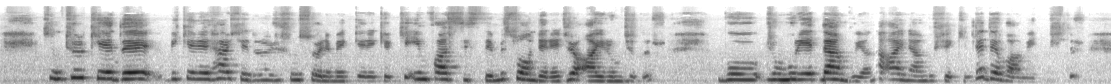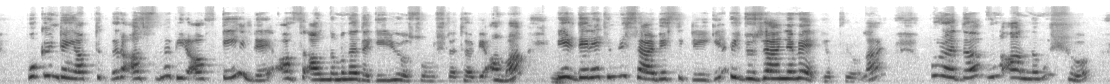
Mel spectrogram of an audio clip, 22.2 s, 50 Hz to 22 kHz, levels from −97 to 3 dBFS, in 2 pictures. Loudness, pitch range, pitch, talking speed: -25 LUFS, 255-365 Hz, 295 Hz, 140 wpm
